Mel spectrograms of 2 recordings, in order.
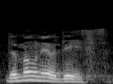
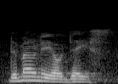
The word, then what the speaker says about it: daimoniodes: D-A-I-M-O-N-I-Z-O-M-A-I. Daimonadizomai. And then the word that's in our verse is in James 3:15. D-A-I-M-O-N-I-O-D-E-S. Demoniodes. Demoniodes. demoniodes.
